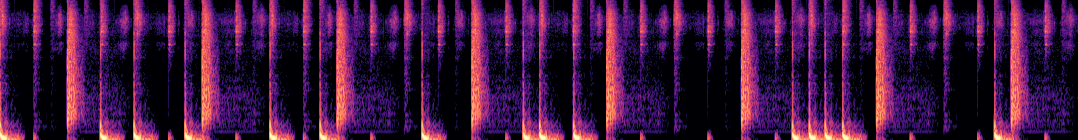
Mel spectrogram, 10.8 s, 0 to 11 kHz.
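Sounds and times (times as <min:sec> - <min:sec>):
hip hop drums: 0:00.0 - 0:10.7.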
